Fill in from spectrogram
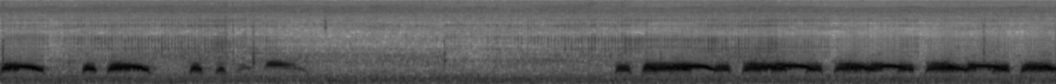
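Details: Spotted dove cooing during bird trapping with a decoy: soft, low hollow notes in short phrases, a brief burst then a longer run of about seven coos after a quiet pause.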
